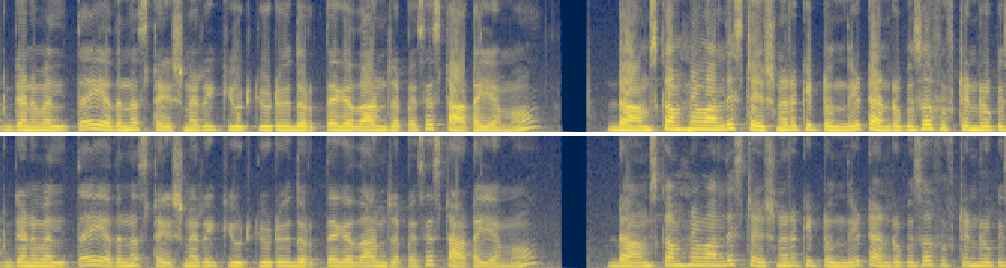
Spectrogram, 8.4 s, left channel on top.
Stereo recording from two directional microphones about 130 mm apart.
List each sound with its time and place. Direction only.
0.0 s speech: 35° left (ahead or behind)
5.1 s a woman's voice: 45° left (ahead or behind)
